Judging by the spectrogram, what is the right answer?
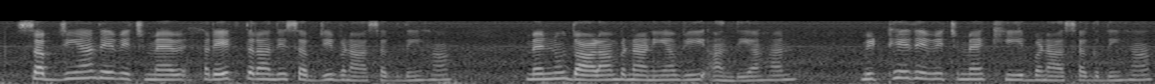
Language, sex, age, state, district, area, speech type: Punjabi, female, 18-30, Punjab, Mohali, urban, spontaneous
